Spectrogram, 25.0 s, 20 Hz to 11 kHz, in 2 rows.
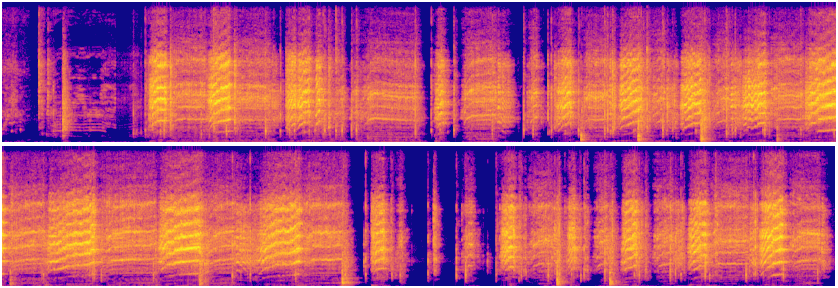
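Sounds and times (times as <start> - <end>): toy car electric motor whining: 0.0 - 25.0
handling knocks and clicks: 1.9 - 16.4.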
